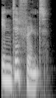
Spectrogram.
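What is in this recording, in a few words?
"indifferent", British English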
